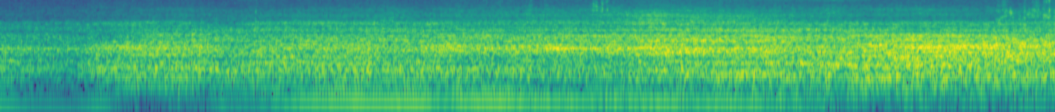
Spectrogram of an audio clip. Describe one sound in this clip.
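Wind blows steadily outdoors through low bushes.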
